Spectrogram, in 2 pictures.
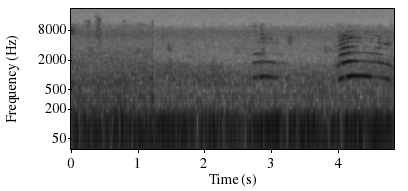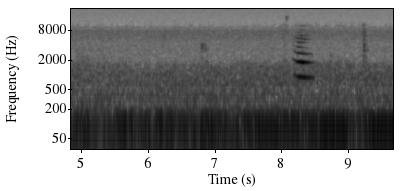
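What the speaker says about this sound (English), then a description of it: "If you're wondering if you heard a cat, you did." A pet cat named Vincent meows three times, moderately close, with short rising-falling cries spaced across a quiet room with a low background hum.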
